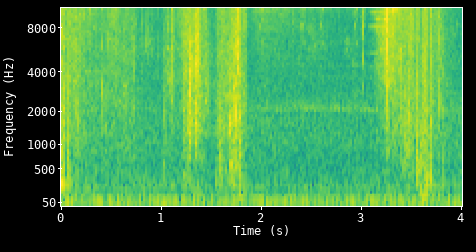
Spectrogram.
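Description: Soft interface clicks sound as an item is picked up.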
